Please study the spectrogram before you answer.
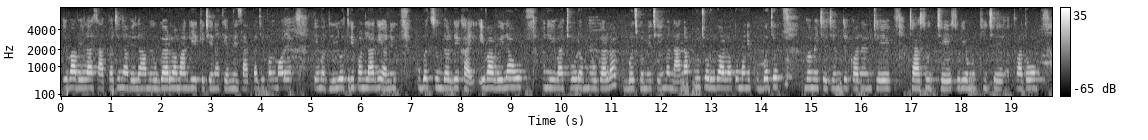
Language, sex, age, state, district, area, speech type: Gujarati, female, 30-45, Gujarat, Morbi, urban, spontaneous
